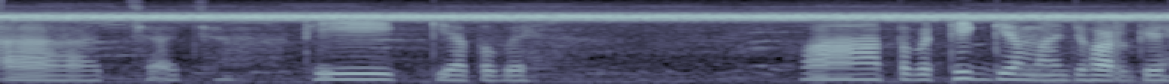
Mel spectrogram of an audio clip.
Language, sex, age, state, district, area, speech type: Santali, female, 45-60, Odisha, Mayurbhanj, rural, spontaneous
